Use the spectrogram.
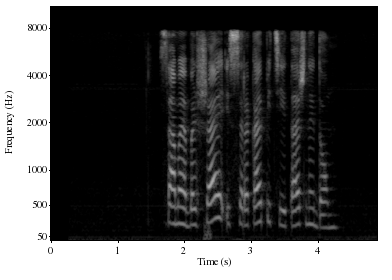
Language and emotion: Russian, neutral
